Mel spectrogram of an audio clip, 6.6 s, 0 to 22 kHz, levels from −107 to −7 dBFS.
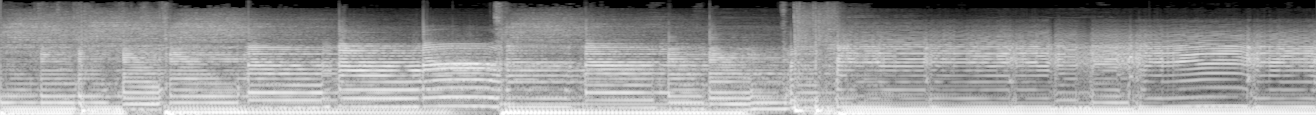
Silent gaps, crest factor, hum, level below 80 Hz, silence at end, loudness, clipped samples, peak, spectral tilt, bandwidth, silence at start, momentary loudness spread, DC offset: none; 8 dB; none; -16 dBFS; 0 s; -11 LUFS; under 0.1%; -2 dBFS; -5.5 dB/octave; 14.5 kHz; 0 s; 2 LU; under 0.1%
